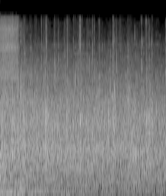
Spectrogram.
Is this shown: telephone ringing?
no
